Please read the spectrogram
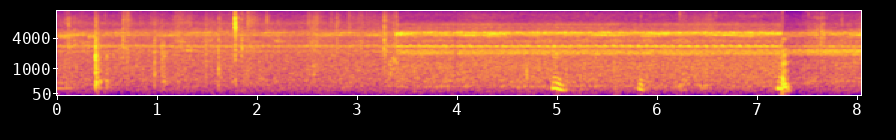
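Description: Night insects, crickets, chirring steadily at several high pitches, louder from about three seconds in. A few short, low falling sounds come through, and there is one sharp click near the end.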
